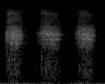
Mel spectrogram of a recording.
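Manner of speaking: unvoiced ch ch ch; monkey chatter. A narrator's reading. Monkeys mock the peddler, soft unvoiced chatter. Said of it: "monkeys ... said".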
